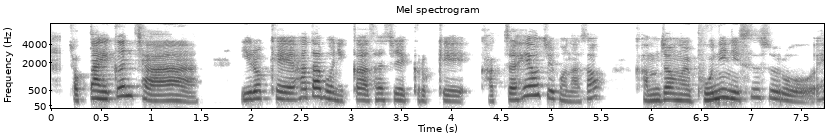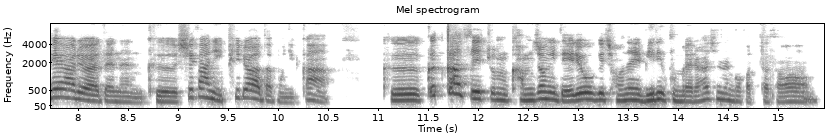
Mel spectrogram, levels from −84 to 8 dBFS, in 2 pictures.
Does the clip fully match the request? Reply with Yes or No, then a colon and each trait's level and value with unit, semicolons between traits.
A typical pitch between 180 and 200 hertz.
Yes: high, 195 Hz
